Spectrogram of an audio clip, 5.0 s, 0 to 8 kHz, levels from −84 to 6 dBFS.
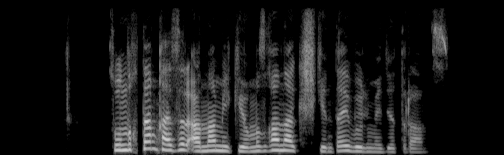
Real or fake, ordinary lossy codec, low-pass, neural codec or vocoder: real; none; none; none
